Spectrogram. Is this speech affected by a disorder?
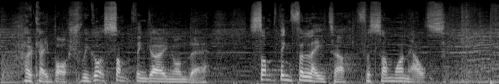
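No.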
